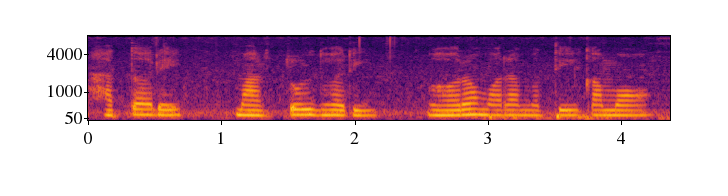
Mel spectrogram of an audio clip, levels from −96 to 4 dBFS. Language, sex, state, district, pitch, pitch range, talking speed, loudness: Odia, female, Odisha, Khordha, 180 Hz, 175-190 Hz, 95 wpm, -15 LUFS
